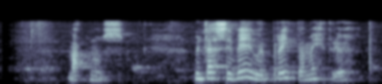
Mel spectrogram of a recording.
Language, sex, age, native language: Icelandic, female, 12, Icelandic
